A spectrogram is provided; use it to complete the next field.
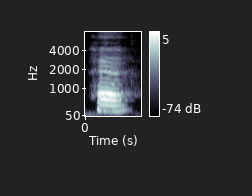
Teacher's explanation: konsonan yang dihasilkan dengan pita suara yang terbuka lebar sehingga udara yang keluar digesekkan glotis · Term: konsonan laringal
